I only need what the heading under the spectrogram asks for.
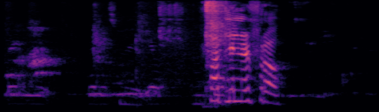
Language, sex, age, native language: Icelandic, male, 9, Icelandic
